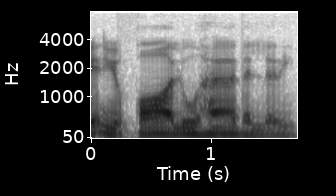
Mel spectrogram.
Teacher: لام کو لمبا نہیں کھینیں گے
